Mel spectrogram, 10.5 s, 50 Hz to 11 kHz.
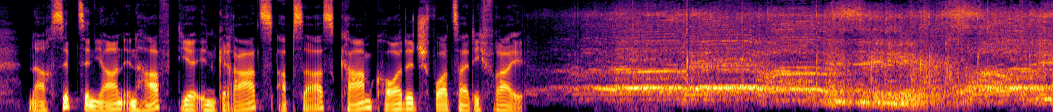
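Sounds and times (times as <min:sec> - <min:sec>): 
speech: 0:00.3 - 0:05.5
hundreds of supporters cheering in airport terminal: 0:05.2 - 0:10.5.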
